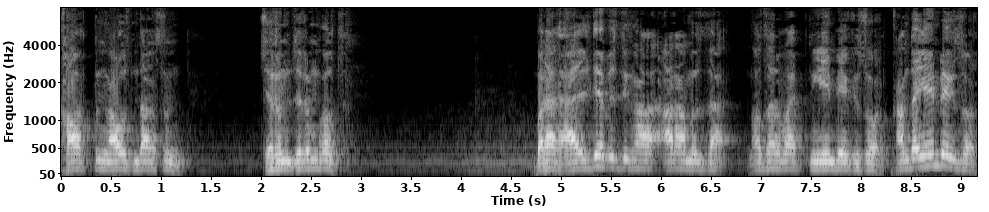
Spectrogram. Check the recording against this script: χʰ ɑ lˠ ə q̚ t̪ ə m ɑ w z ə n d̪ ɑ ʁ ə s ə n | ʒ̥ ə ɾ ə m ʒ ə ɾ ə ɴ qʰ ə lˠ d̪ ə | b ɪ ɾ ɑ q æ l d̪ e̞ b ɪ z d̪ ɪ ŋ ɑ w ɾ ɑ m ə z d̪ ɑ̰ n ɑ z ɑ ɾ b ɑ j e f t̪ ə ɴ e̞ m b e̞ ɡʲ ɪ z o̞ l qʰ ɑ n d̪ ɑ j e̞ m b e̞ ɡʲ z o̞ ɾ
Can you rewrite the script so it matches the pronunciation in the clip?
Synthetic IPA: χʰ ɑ lˠ ə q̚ t̪ ə ɴ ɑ w z ə n d̪ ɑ ʁ ə s ə n | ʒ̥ ə ɾ ə m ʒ ə ɾ ə m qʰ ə lˠ d̪ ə | b ɪ ɾ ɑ q æ l d̪ e̞ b ɪ z d̪ ɪ ŋ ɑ ɾ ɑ m ə z d̪ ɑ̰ n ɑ z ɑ ɾ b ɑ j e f t̪ ə ɴ e̞ m b e̞ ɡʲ ɪ z o̞ ɾ qʰ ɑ n d̪ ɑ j e̞ m b e̞ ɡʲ z o̞ ɾ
